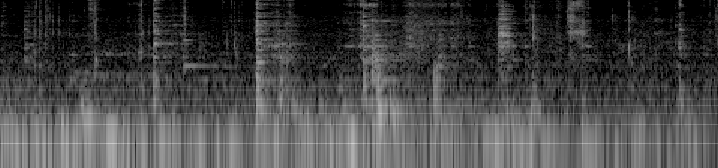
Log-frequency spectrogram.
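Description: Cutlery clinking against plates and bowls during a meal: a scatter of sharp clinks at irregular intervals over a low background rumble.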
